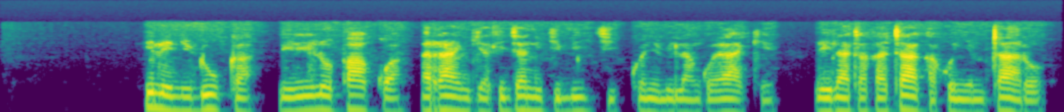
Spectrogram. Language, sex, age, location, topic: Swahili, male, 18-24, Mombasa, finance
